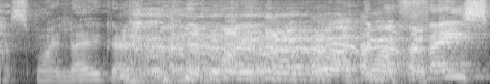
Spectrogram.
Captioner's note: laughing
